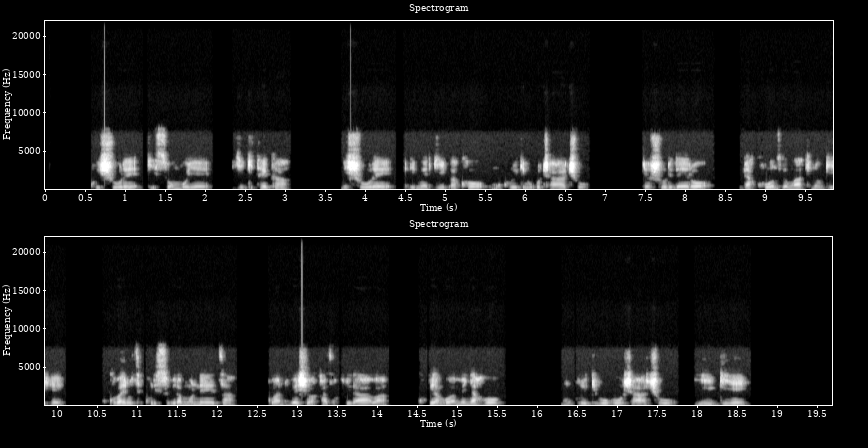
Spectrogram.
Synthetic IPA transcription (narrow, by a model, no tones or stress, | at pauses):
kwiːʃuːɾe̞ɟ̥ḭːsuːmbuje̞ | ɾɟiːɡitʰe̞ɡa | niʃuːɾe̞ɾimŋe̞ɾɟiːɡakʰo̞umukuɾuwiɡihuɡut͡ʃaːt͡ʃu | iɾɟo̞ʃuːɾiɾe̞ːɾo̞ | iɾa̰kʰuːnzɡwemŋakʰino̞ɡihe̞ | ku̥koβaheɾut͡se̞kuɾisuβiɾamŋo̞ne̞ːza | kṵβa̰ːn̥huβe̞ːnʃiβa̰kaːzakuɾiɾaːβa | kuɡiɾaŋɡo̞βame̞ɲaɦo̞ | umukuɾuwiɡihuɡut͡ʃa̰ːt͡ʃu | jiːɡije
